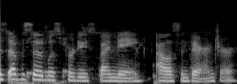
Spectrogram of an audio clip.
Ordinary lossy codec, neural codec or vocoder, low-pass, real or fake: MP3, 32 kbps; codec, 16 kHz, 8 kbps, FreqCodec, larger model; 7.2 kHz; fake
